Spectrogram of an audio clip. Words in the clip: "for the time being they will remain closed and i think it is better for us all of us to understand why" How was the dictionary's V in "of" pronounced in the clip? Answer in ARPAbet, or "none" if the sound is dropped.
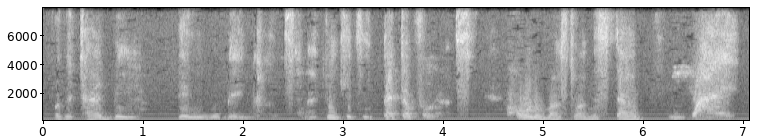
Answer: V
